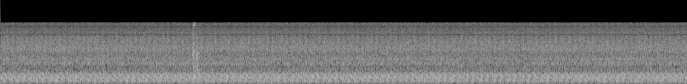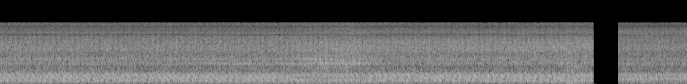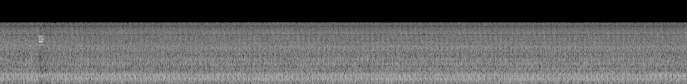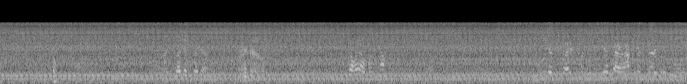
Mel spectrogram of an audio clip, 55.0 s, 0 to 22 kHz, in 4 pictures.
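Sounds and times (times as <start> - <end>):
diesel engine idling: 0.0 - 54.9.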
